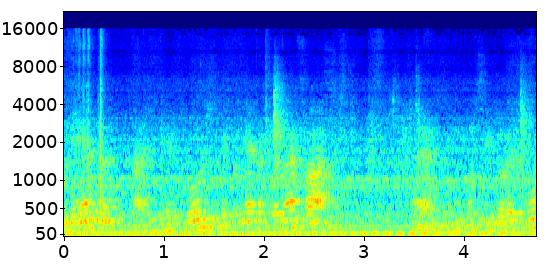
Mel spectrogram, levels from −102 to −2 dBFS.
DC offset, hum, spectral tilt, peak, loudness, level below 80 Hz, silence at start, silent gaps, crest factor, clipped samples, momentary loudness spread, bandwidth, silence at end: under 0.1%; none; -7 dB/octave; -20 dBFS; -37 LUFS; -42 dBFS; 0 s; none; 16 dB; under 0.1%; 8 LU; 16 kHz; 0 s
